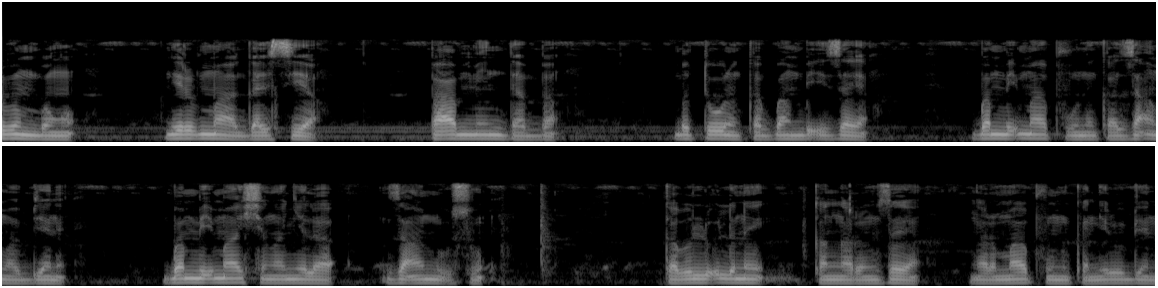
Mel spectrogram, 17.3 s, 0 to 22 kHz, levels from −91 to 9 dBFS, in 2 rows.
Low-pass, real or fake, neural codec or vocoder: 7.2 kHz; real; none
